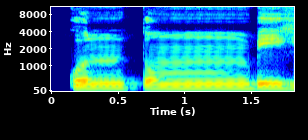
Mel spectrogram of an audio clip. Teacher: یہاں پر میم ساکن کے بعد حرف با آ جائے تو یہاں پر بھی اخفاء شفوی ہوگا، یعنی کہ غنہ کر کے پڑھیں گے، جیسا کہ کنتم بہ۔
